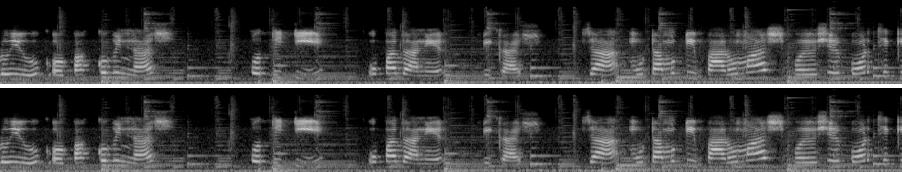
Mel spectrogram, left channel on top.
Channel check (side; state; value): both; identical; correlation 1.00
